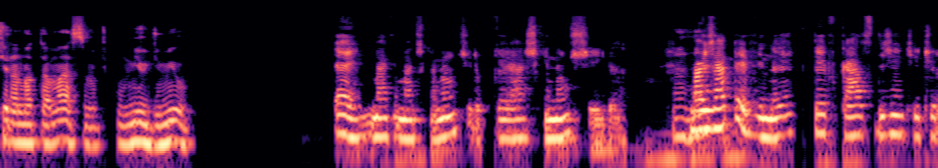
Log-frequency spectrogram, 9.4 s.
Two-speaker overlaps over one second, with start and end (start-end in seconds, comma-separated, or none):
none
